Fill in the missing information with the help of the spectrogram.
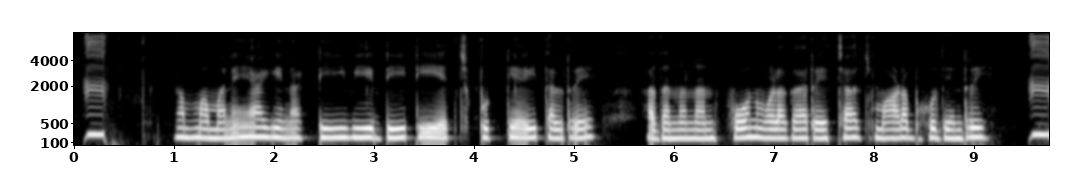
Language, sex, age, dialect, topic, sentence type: Kannada, female, 31-35, Central, banking, question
